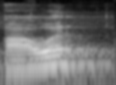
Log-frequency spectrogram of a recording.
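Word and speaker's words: hour: और 30वां क्वेश्चन है आई मेट हिम आवर एगो। इसके अंदर भी देखो एज साइलेंट है। आवर होता है।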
